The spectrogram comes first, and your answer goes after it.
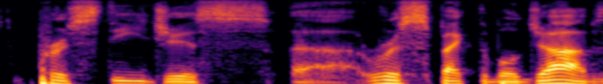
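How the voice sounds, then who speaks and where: Captured in a very clean recording with a silent background and a dry, close sound with no echo, a man with an American accent speaks at a very deep, low pitch with ordinary pitch variation. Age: 30s. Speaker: sports betting podcast host. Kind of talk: casual chat. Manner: animated.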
